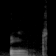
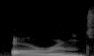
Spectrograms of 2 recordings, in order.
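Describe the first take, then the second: First: The R sound is dropped. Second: The R sound is clearly pronounced. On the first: The speaker calls it right. "drop the R a little bit" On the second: The speaker calls it wrong.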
